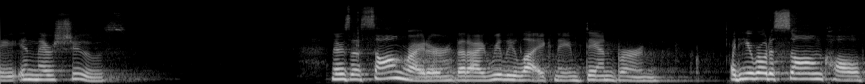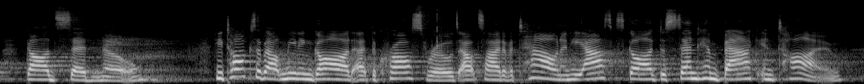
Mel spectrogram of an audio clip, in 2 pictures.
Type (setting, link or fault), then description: setting, large echoing room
